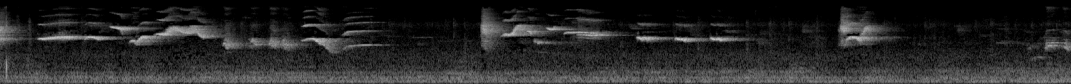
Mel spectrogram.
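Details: An oriental magpie-robin sings at Kota Kemuning, Selangor, Malaysia, in 2017. The song is a varied run of clear, high whistled phrases, sweeping and slurred notes, delivered in bursts with short pauses between them.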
